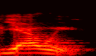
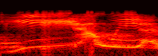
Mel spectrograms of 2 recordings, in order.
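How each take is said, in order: First: It is said plainly, as a neutral word. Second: It is cried out like a yelp of pain. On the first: It names a genre of stories about men loving men. "I've heard people saying that there is yowie" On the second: It is an exclamation of sudden pain. "not yowie like yowie. I've stubbed my toe"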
